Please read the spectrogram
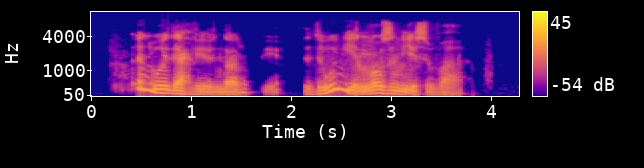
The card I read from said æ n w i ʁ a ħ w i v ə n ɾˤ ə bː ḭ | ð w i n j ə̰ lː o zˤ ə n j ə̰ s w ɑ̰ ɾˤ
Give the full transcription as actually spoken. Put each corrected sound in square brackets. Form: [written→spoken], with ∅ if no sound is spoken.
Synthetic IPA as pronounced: æ n w i [ʁ→ð] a ħ [w→v] i v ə n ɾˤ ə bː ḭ | ð w i n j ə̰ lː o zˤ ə n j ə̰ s [w→v] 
